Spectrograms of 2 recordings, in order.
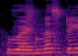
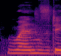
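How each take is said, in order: First: It is said in three syllables, with the d sounded. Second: It is said in two syllables, with the d silent. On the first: The speaker calls it wrong. "नहीं होता" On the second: The speaker calls it right. "होता है"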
